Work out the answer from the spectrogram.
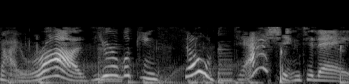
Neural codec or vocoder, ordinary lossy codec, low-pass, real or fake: none; MP3, 24 kbps; 7.2 kHz; real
